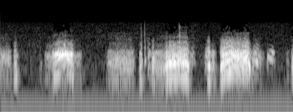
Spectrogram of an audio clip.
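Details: A cute puppy making drawn-out, tonal whining cries in several loud swells about a second long, separated by quieter gaps with soft short yips.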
